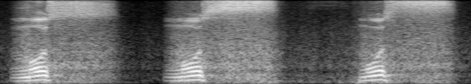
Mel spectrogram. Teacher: سین کے اندر بھی صفت صفیر ہے، یعنی سیٹی کی طرح کی آواز ، مس مس مس، لیکن یہ موس صاد کی طرح نہیں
